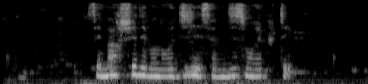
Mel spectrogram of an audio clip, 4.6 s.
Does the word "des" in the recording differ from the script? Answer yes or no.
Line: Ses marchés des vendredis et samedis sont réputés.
no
